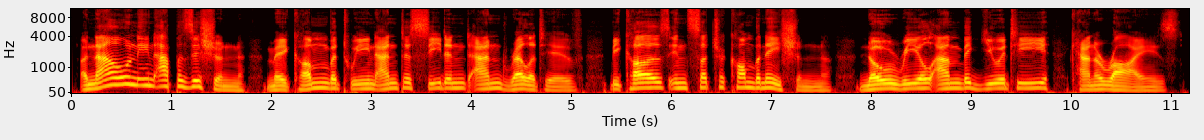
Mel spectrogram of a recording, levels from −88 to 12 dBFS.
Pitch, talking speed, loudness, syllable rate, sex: 140 Hz, 105 wpm, -20 LUFS, 4.0 syllables/s, male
